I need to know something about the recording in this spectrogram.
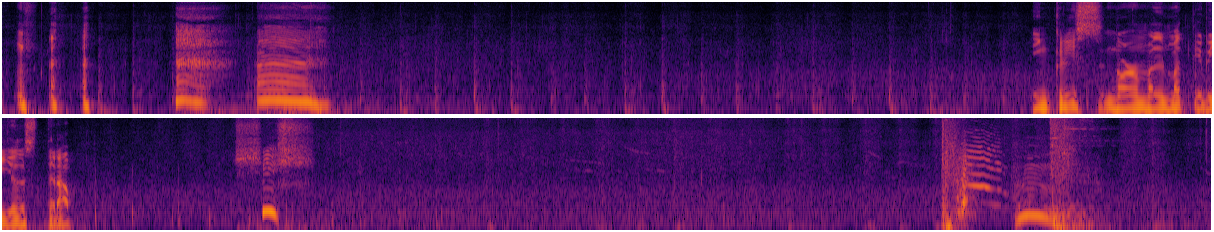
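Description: Footsteps run quickly over sand and grass.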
